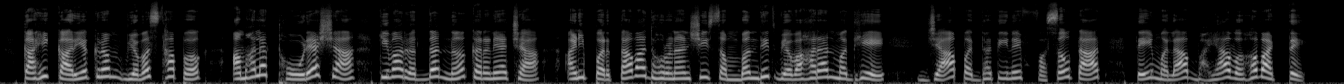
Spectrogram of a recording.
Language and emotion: Marathi, disgusted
